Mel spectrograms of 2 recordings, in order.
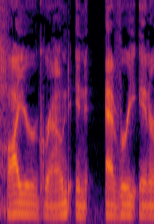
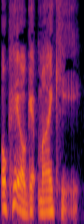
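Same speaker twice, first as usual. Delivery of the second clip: sarcastic, joking, tongue-in-cheek jabbing remark; 4 semitones higher, 3 dB louder than usual. Retelling to the other speaker an own past remark: retelling own sarcastic remark. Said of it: "just a sarcastic comment".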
